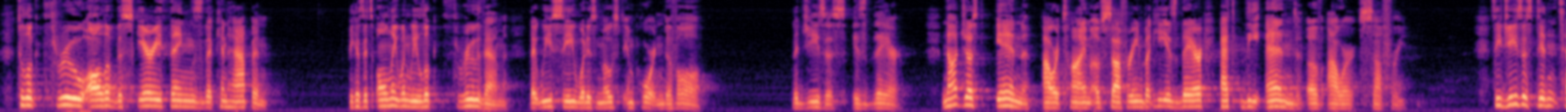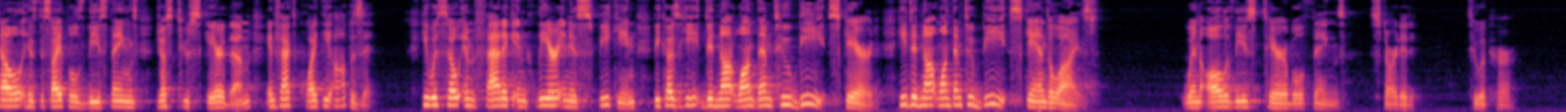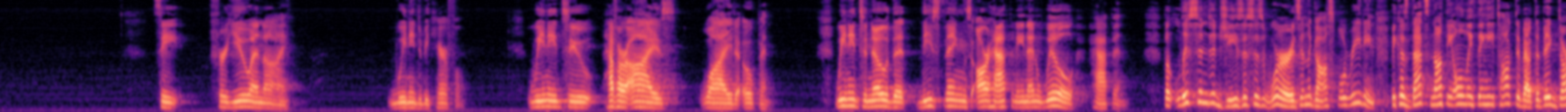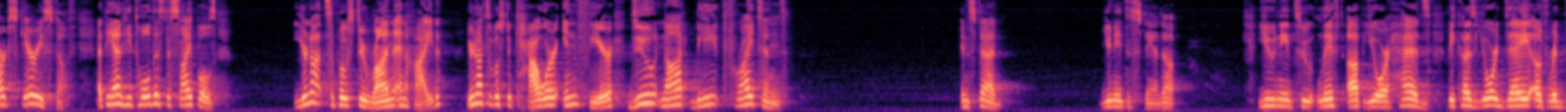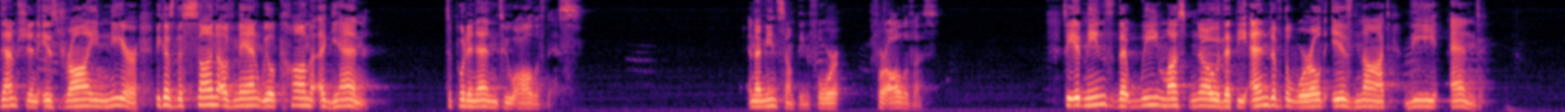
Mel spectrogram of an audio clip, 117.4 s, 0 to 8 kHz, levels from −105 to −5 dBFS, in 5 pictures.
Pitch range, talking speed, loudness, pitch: 115-180 Hz, 125 wpm, -23 LUFS, 150 Hz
